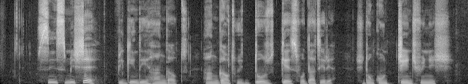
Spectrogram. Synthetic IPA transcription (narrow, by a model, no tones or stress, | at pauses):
sĩnsmiʃɛ | b̥iɡĩndeɦãŋɡat | hãŋɡaʊtwidosɡɛssfɔdateɹia | ʃidõnkɔ̃nt͡ʃẽnd͡ʒfĩniʃ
